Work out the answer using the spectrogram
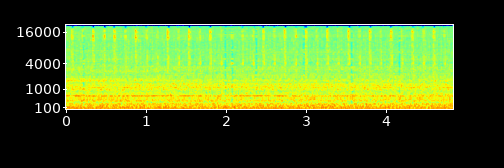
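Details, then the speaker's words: Mercedes ML, engine idling: light rapid ticking about four a second from the purge valve solenoid, cycling normally. "so we're gonna stir it up and you should hear that ticking on your car it's more than likely up here on the front fender somewhere"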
